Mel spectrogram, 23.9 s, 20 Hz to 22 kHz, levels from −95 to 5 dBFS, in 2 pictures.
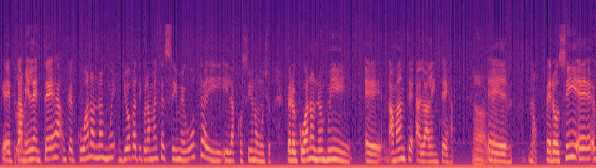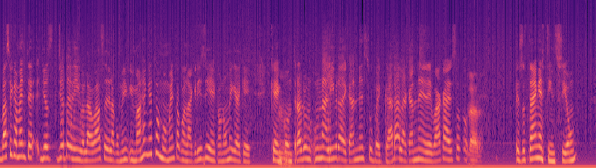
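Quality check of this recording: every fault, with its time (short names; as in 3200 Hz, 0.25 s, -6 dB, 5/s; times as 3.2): buzz 50 Hz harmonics 12 -25 dBFS
crackle 440/s -25 dBFS
12.91–13.64 clipped -17 dBFS
17.91–20.43 clipped -15.5 dBFS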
